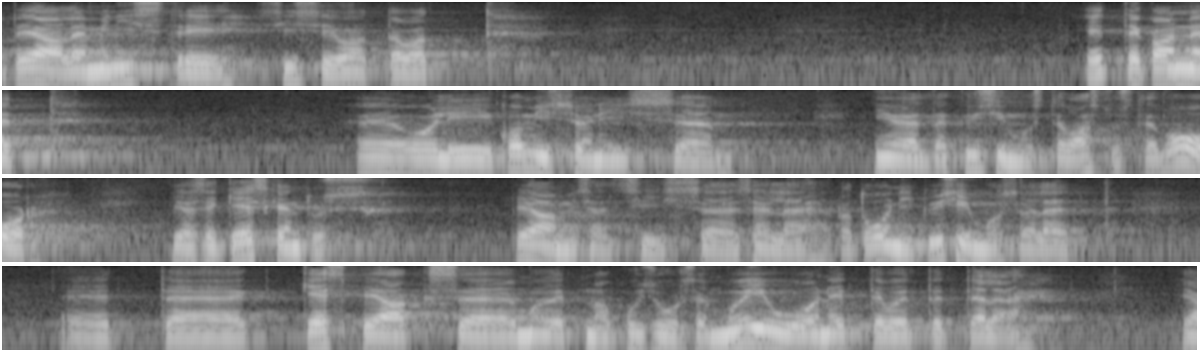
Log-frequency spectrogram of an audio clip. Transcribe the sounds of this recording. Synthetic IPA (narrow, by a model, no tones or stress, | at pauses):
pe̞ɑle̞minist̪risisːe̞juɦɑt̪ːˑɑvɑt̪ˑ | e̞t̪ːe̞kɑnːe̞t̪ːˑ | o̞lʲiko̞misːjo̞nʲis | niːø̞ld̪̥ɑkysʲimust̪e̞vɑst̪ust̪e̞vo̞ːr | jɑse̞ːke̞ske̞nd̪̥us | pe̞ɑmise̞lt̪siːsse̞lːe̞rɑd̪̥o̞ːnʲikysʲimuse̞let̪ːˑ | et̪ː | ke̞spe̞ɑksmɤːt̪ˑmɑkujsuːrse̞mɤjuo̞ne̞t̪ːe̞vɤt̪ːˑe̞t̪ːe̞le̞ | jɑ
